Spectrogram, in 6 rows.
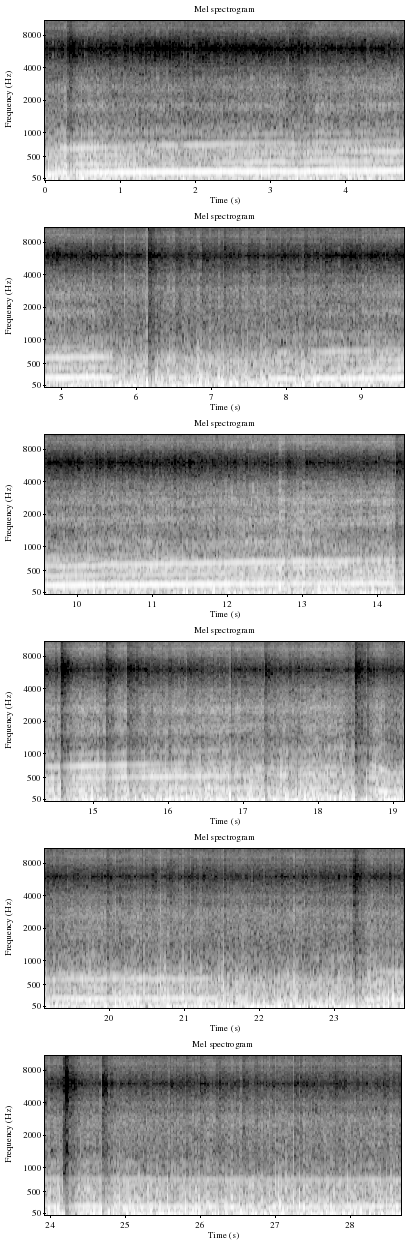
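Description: Nissan 350Z's 3.5-litre V6 running hard on track, heard inside the open-top cabin. Its note climbs slowly through long pulls, drops away briefly twice and dips in pitch once, over a steady rushing noise.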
